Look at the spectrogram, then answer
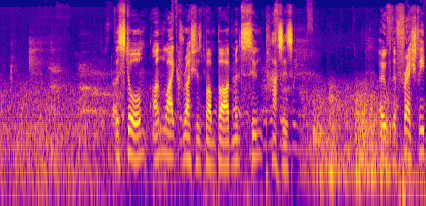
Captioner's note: explosions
